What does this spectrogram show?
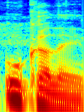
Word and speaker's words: ukulele: But this is my ukulele that I got there. so how do you say really, ukulele or ukulele? It's technically ukulele.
